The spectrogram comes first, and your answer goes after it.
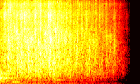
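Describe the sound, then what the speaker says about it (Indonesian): An audience at a Buddhist dhamma talk claps for two speakers, a dense burst of applause that holds for about two seconds and then thins out and stops. "tepuk tangan untuk Putri dan Pak Jim"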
